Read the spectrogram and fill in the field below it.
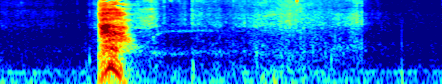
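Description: A dog rolls over on dry grass with a soft rustle.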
